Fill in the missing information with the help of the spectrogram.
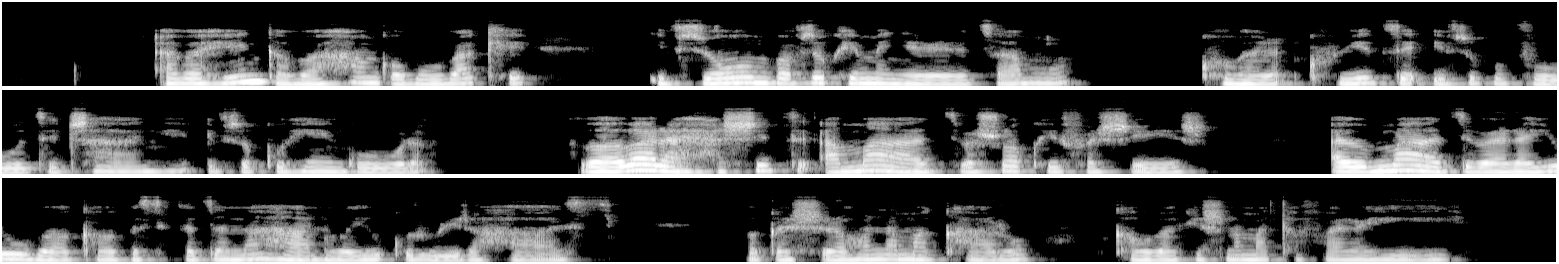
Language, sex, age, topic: Rundi, male, 18-24, education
